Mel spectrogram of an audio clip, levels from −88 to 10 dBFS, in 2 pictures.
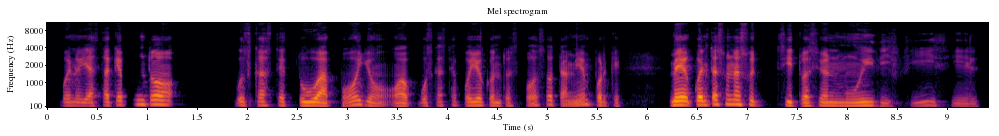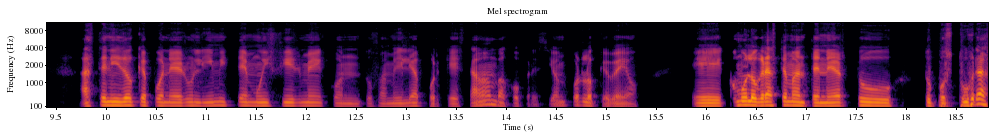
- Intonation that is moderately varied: Yes, average, 3.1 semitones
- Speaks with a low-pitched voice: Yes, low, 125 Hz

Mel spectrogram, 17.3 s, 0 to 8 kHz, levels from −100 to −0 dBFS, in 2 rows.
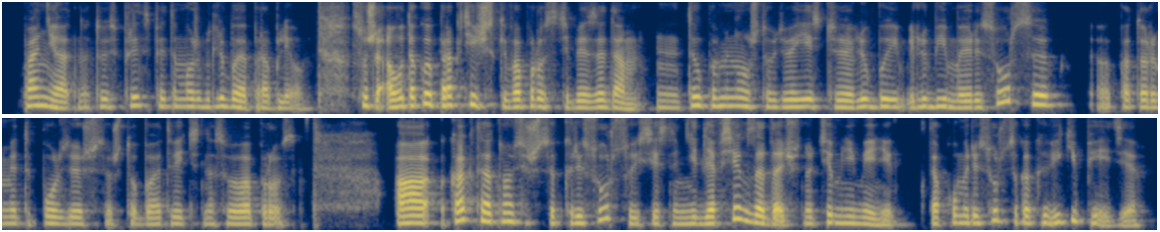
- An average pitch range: Yes, average, 3.7 semitones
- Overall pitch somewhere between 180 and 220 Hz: Yes, high, 190 Hz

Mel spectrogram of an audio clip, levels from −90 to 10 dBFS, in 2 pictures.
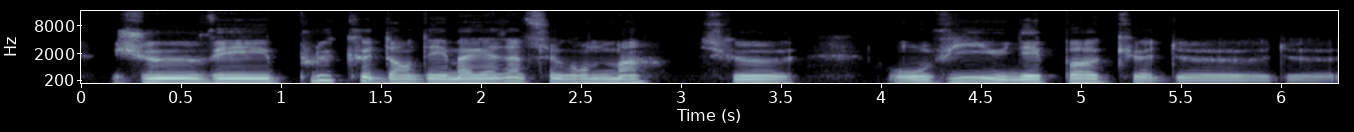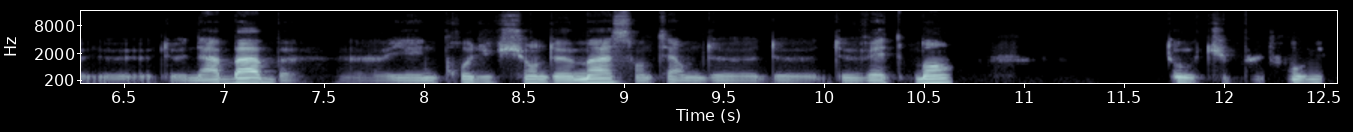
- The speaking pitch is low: Yes, low, 120 Hz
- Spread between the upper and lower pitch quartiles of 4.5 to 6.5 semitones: Yes, average, 5.1 semitones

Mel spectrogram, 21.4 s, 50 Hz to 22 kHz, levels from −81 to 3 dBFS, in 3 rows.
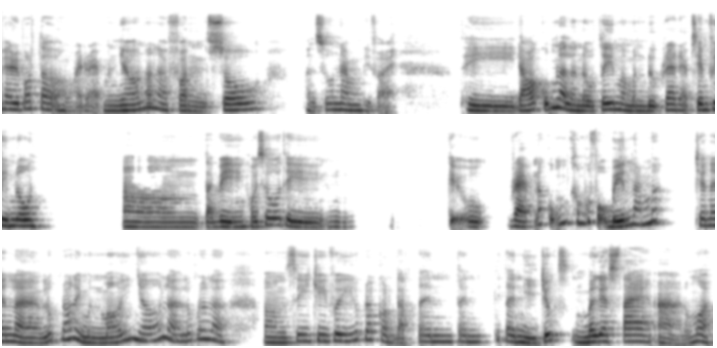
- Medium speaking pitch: No, high, 210 Hz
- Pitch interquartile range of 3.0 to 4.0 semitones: No, average, 4.4 semitones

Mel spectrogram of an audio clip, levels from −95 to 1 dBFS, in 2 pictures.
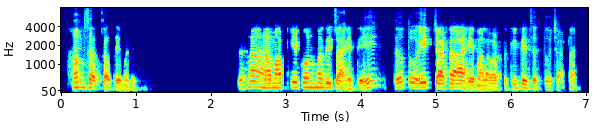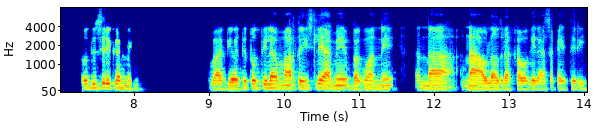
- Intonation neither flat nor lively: No, wide, 5.8 semitones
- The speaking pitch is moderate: No, low, 130 Hz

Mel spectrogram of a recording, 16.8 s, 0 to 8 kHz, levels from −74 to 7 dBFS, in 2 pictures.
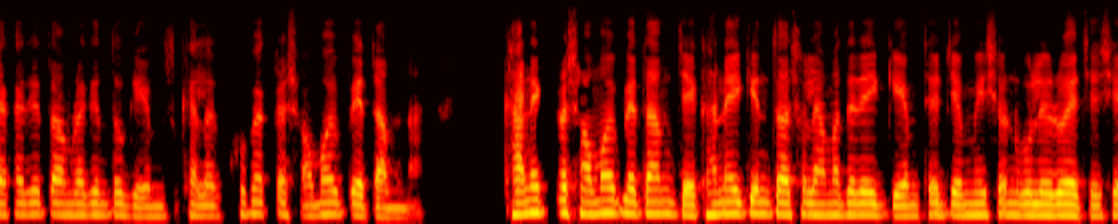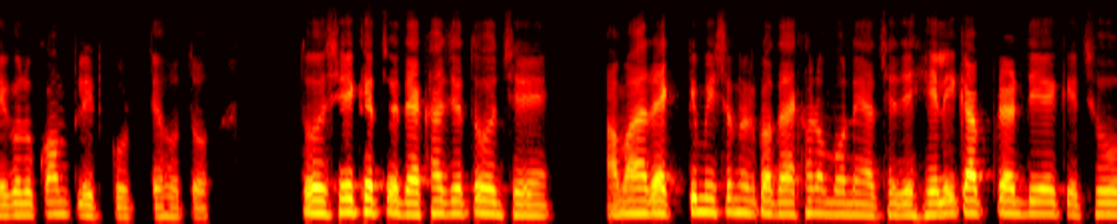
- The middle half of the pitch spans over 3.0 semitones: No, narrow, 2.4 semitones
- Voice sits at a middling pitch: Yes, medium, 150 Hz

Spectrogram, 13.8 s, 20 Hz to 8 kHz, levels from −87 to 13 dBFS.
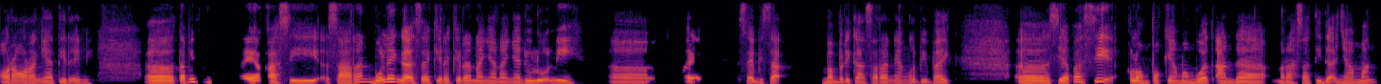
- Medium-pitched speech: Yes, medium, 175 Hz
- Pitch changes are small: No, average, 3.5 semitones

